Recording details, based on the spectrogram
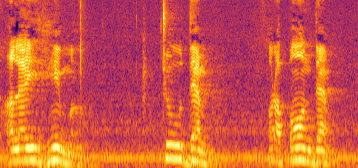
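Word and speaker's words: عليهم: When you write down these together, Allah and whom, okay, it will be pronounced alayhim, to them or upon them.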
